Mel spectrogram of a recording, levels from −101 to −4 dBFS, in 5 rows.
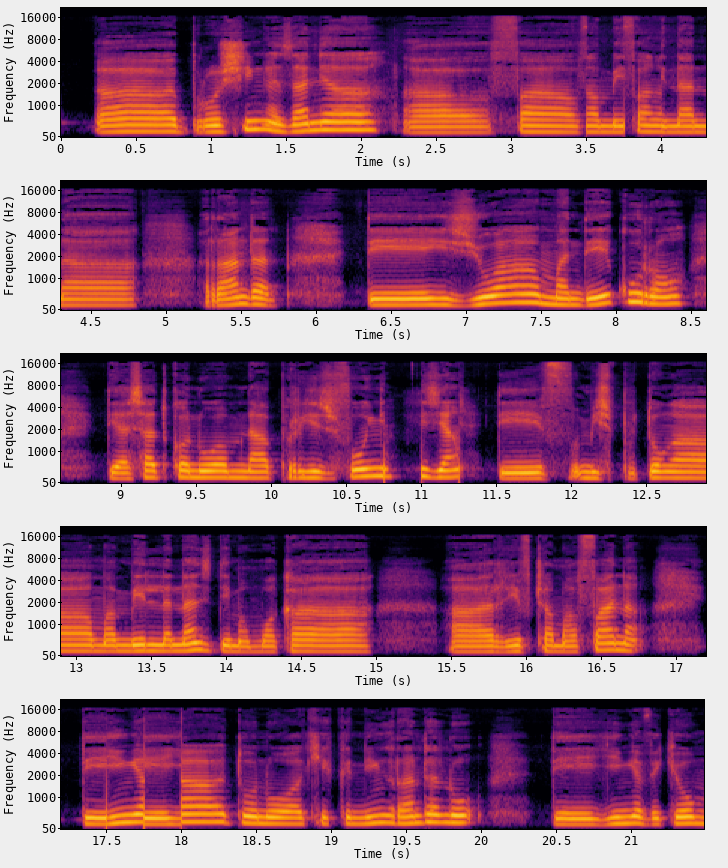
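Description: Chunks out of order at 3.5, 10.75 and 17.5 s: one 250 ms block plays a chunk late, jumbling speech, seen as vertical spectrogram lines.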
